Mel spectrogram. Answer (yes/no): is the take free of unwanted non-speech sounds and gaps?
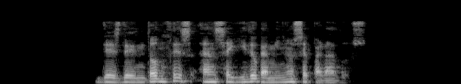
yes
